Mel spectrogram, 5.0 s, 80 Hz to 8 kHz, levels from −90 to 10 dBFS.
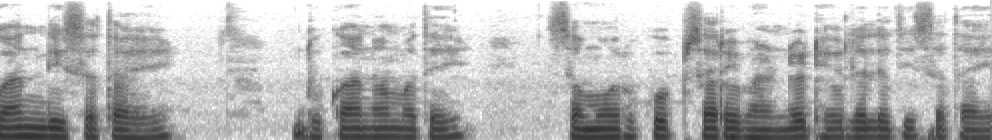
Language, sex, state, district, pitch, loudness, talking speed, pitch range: Marathi, male, Maharashtra, Pune, 125 Hz, -17 LUFS, 135 wpm, 125-130 Hz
